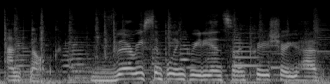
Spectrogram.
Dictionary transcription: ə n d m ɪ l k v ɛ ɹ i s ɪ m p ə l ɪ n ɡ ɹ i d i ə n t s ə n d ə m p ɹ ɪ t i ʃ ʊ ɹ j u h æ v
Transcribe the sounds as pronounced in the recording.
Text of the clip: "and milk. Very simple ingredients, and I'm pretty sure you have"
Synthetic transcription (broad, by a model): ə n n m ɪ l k v ɛ ɹ i s ɪ m p l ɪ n ɡ ɹ i d i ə n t s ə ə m p ɹ ɪ t i ʃ ʊ ɹ j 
